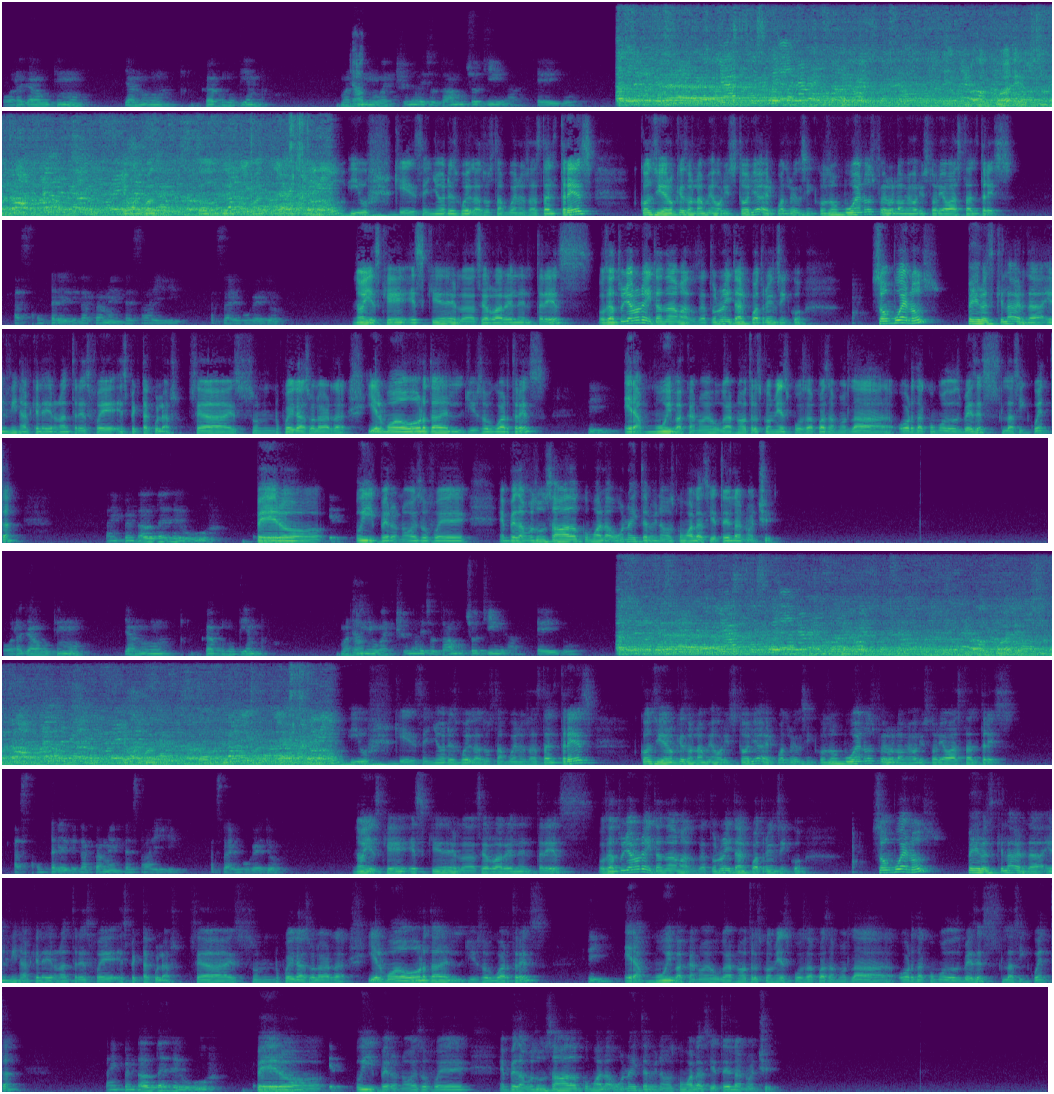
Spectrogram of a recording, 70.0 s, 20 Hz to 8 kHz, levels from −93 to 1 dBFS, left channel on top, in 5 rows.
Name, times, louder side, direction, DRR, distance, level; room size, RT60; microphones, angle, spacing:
voice 1, 0.0-1.0 1.6-2.2 2.7-3.4 4.5-7.6 8.9-10.0 10.6-11.6 28.2-30.4 30.8-31.7 49.8-50.1 57.4-58.9 59.4-60.0 60.4-60.5, right 1 dB, 45° right, 1.6 m, -39 dB
sound 1, 8.2-18.4, left 2 dB, 35° left, 1.4 m, -25 dB
sound 2, 10.5-19.3, equal, 10° right, 1.0 m, -39 dB
voice 2, 12.5-14.6 15.5-22.1 22.5-27.4 32.7-38.8 39.6-40.5 40.9-49.2 50.3-56.2 59.4-60.3 60.7-66.3, left 4 dB, 65° left, 0.6 m, -30 dB
15.0 x 10.5 x 2.2 m
head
